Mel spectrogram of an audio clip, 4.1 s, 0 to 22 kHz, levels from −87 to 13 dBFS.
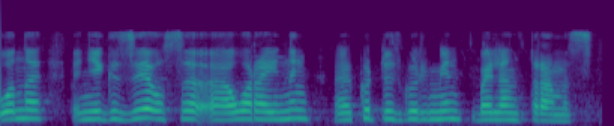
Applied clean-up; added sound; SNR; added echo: neural separator model SepFormer DNS4.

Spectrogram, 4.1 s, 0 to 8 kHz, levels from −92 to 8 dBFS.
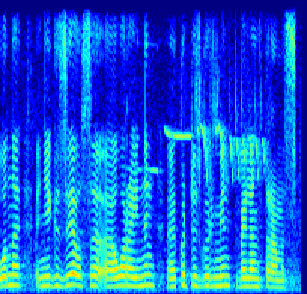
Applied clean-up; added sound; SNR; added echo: none; Bird vocalization, bird call, bird song; 15 dB; none.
